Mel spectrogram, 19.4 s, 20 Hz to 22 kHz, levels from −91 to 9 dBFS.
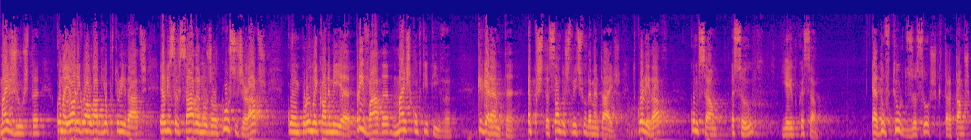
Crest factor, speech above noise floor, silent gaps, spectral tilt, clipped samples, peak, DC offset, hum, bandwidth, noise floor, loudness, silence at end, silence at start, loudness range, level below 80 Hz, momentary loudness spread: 12 dB; 36 dB; none; -4 dB/octave; under 0.1%; -4 dBFS; under 0.1%; none; 15.5 kHz; -50 dBFS; -15 LUFS; 0 s; 0 s; 6 LU; -46 dBFS; 13 LU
